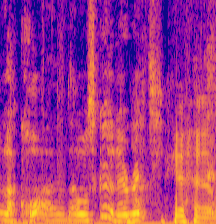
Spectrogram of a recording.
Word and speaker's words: Lacroix: How was that pronunciation? Lacroix? That was good, Rich? Yeah, Lacroix.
